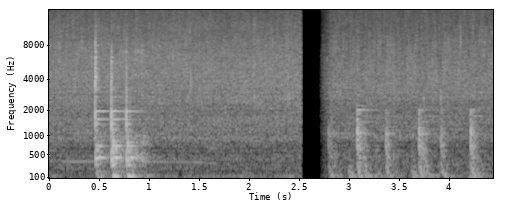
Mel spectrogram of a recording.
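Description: Mushrooms, artichoke hearts and onions sizzling steadily in a skillet, with a spatula knocking and scraping against the pan: a quick cluster of clicks about half a second in and a few separate knocks in the second half. The sound cuts out for an instant just past halfway.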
